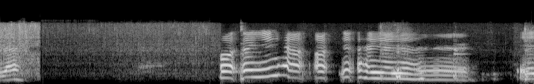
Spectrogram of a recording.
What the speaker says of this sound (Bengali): এখন আমি রসুন দিলে পোড়া পোড়া করবো এই তো রসুন দিলে ভাজা ভাজা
